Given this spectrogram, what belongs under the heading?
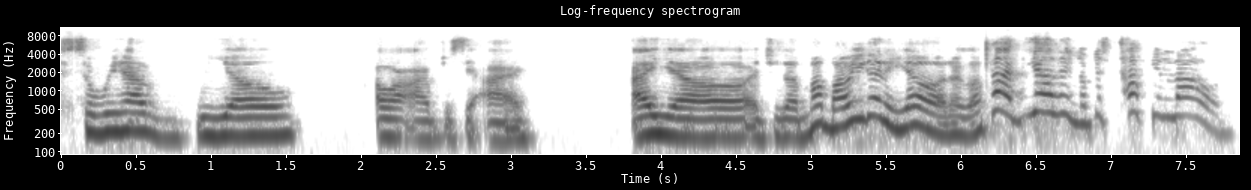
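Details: Adult female stroke survivor with post-stroke aphasia and word-finding difficulties. Finding: aphasia.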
